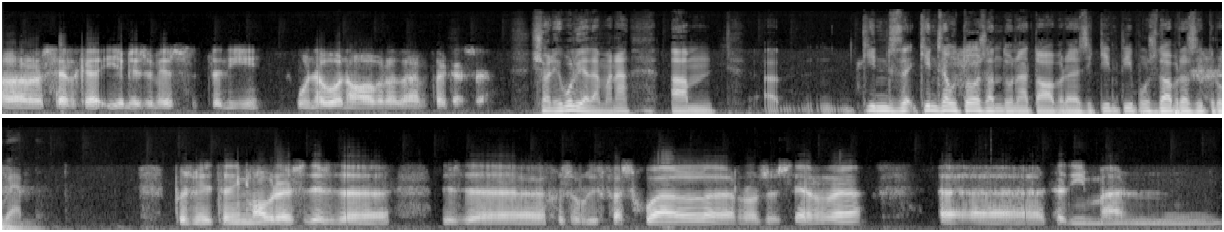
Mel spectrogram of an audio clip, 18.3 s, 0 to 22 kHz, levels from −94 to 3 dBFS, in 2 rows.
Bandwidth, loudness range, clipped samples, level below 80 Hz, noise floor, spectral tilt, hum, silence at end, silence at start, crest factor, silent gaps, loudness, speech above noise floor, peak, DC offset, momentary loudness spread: 15.5 kHz; 3 LU; under 0.1%; -40 dBFS; -52 dBFS; -6 dB/octave; none; 0 s; 0 s; 16 dB; none; -18 LUFS; 34 dB; -2 dBFS; under 0.1%; 17 LU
